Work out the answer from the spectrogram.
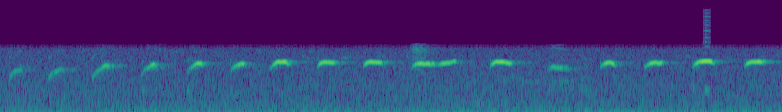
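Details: A male cockatiel sings for two other cockatiels, giving upward-sweeping whistles that settle into loud, flat whistled notes repeated about four times a second.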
